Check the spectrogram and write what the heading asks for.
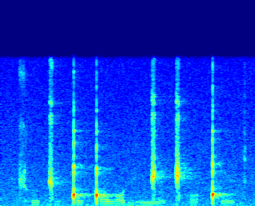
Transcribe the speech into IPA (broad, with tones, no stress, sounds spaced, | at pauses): ʈ͡ʂʰ ɯ˥˩ ɡ͡ǁ u˦ ǃ ɯ˦ ǃ ɔ˦ w ɔ˥˩ bʲ u˥˩ ŋ͡ǁ ɤ˩˧ ǁʰ ɔ˩˧ ǃʰ e˩˧ ɡ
